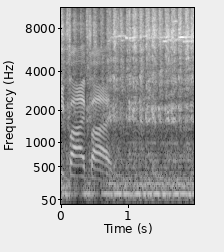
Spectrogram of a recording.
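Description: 1970 Dodge Charger R/T's 440 cubic-inch V8 idling steadily through Flowmaster dual exhaust, a low even note.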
